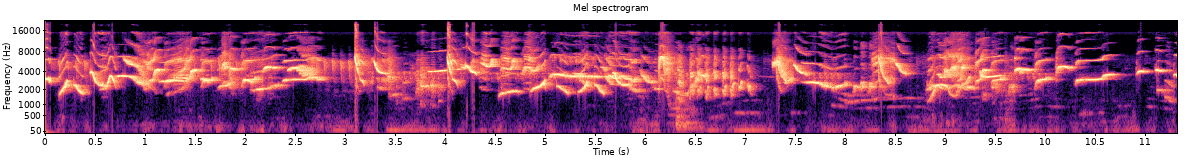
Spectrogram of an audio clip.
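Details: Captive-bred White-rumped shama from Cirebon rolling nonstop through a rich, varied song of rapid whistled slurs, buzzy trills and chattering bursts, with only brief pauses.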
